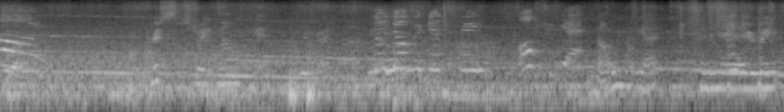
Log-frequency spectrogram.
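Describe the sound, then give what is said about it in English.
A light rail train bound for Canary Wharf, with the next stop All Saints, rolls steadily along the track, its continuous low rumble and motor whine heard on board while children's voices chatter over it. “This train is for Canary Wharf. The next stop is All Saints for Crisp Street Market.”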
